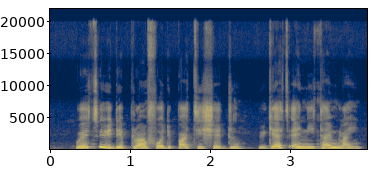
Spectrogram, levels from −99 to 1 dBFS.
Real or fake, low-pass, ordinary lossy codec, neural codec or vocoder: real; none; none; none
